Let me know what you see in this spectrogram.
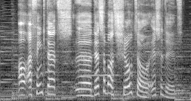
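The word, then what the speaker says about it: Shxtou: I think it's Shoto. Yeah. I think Sheena did say Shoto. I just got confused by the X. I was like, who's Shucksto? Oh yeah. Oh yeah. Oh yeah, it's spelled with an X. Yeah, that's definitely Shoto.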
